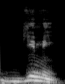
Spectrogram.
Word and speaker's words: gimme: इसका प्रोनाउंसिएशन पे ध्यान दीजिए. गिमी. ठीक है, गिमी बना है गिव और मी को मिला करके.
